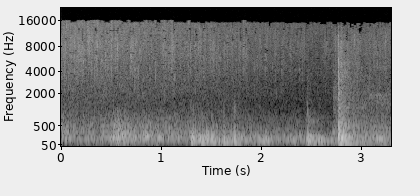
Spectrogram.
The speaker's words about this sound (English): We better hurry because it's lashing. And believe it or not, it's the first day that it's been raining since we came down.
